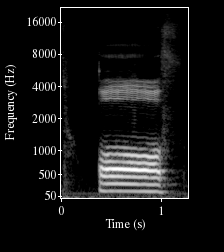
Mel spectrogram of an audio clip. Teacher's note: جہاں سے زبان کا اختتام ہوتا ہے اینڈ پہ جا کر، وہیں سے قوف کو اوپر کی طرف لگائیں گے سخت حصے پہ، تو وہاں سے قوف ادا ہوگا، قوف۔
